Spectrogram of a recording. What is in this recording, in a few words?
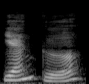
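"yan2ge2", Mandarin Chinese; 严格; 厳格な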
